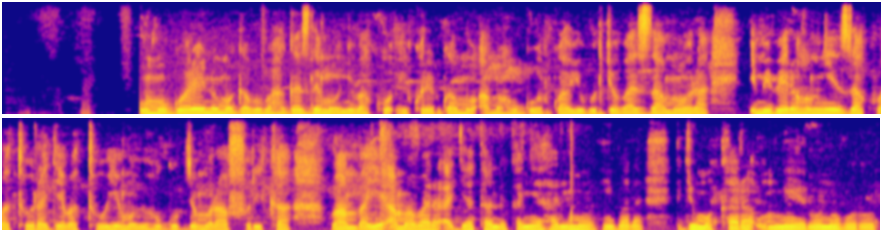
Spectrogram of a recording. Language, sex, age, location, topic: Kinyarwanda, female, 18-24, Kigali, health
